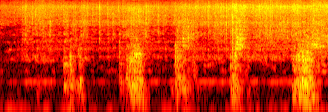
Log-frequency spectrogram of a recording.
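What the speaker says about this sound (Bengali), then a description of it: "ওই যে বরবটি ভাজি করছি তো" Yardlong beans fry in a pan with a soft, continuous sizzle, broken by about five louder bursts of stirring and hissing at a regular pace, heard up close without speech.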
